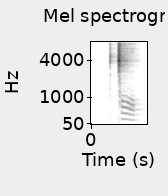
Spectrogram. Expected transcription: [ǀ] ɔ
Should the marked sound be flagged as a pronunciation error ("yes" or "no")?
no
